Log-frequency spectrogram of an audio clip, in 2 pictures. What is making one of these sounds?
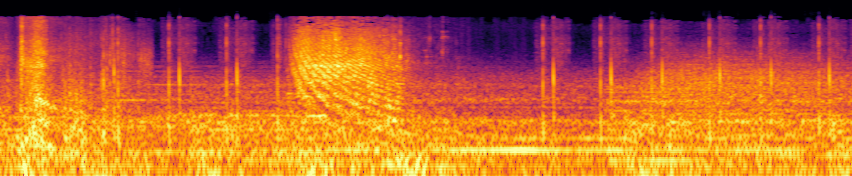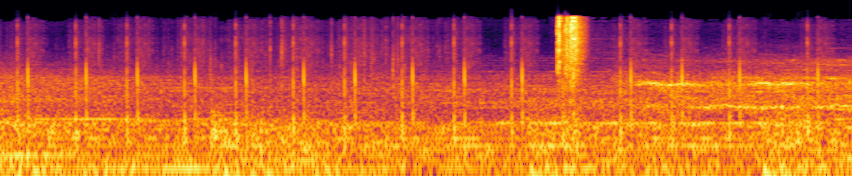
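Footsteps echo steadily on a stone floor in a large, echoing hall.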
